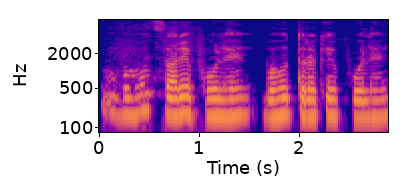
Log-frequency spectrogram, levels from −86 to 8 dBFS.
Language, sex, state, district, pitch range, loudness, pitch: Hindi, male, Jharkhand, Sahebganj, 155-170 Hz, -21 LUFS, 160 Hz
